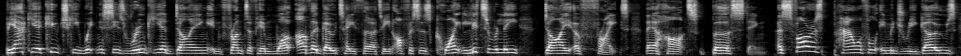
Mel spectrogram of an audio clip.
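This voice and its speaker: A narrator reading scripted top ten countdown commentary in a dramatic, emphatic way, drawing out key words. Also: mid-range voice. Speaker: narrator of a ranked countdown video.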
